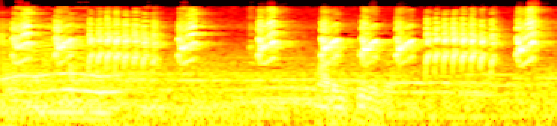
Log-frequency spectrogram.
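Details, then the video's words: Long-tailed shrike singing mimicked material of sparrow, kunti and tengkek buto: loud harsh chips and fast buzzy trills in irregular bursts, with a faint steady low whistle underneath. "Cendet bahan materi greja,kunti,tengkek buto"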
